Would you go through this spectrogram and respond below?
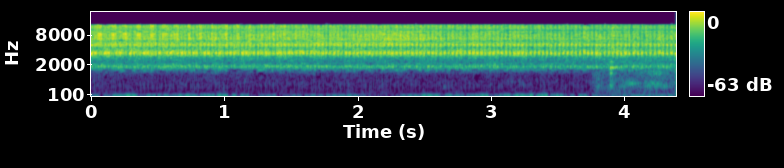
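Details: Tosena albata among mixed cicada species: a softer, sustained high-pitched hiss-like buzz with faint regular pulsing, continuous from start to end.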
